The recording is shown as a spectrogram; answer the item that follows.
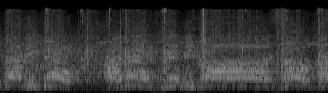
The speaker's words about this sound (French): Alors que le cortège antiraciste avance vers l'avenue Bourguiba, les manifestants s'arrêtent et crient leur solidarité avec des migrants subsahariens qui observent la foule depuis leur balcon sans pouvoir participer, de peur d'être arrêtés.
